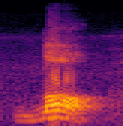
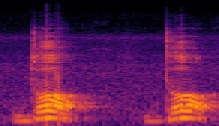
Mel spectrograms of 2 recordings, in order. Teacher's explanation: tidak dihempaskan keluar, seolah-olah nafas itu ditarik ke dalam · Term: tidak menghempas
